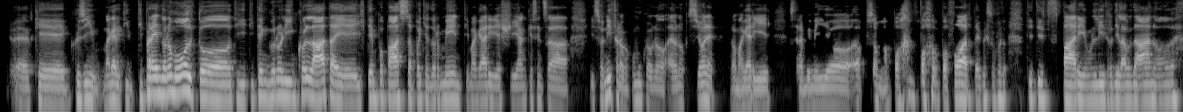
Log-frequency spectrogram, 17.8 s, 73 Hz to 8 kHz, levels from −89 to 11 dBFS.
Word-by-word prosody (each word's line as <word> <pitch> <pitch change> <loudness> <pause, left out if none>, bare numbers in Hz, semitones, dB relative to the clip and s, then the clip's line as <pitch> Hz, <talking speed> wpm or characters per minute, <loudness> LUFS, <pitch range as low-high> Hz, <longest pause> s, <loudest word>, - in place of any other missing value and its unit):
uhm, 100 0 -5
che 105 -2 -2
così 120 -3 -3
magari 115 0 +1
ti 115 -2 -12
ti 130 -2 -8
prendono 155 +1 +6
molto, 135 -8 +5
ti 120 0 -6
ti 120 0 -13
tengono 135 +1 -1
lì 135 -1 +3
incollata 130 -1 +6
e 110 -2 +1
il 110 +1 -5
tempo 130 0 -4
passa, 125 0 +4
poi 120 0 -6
ti 120 - -7
addormenti, 115 0 -3
magari 115 0 -1
riesci 110 0 -3
anche 110 +1 -5
senza 100 -4 -3 0.3
il - - -15
sonnifero, 130 -7 -1
che 95 - -13
comunque 120 -1 -9
è - - -6
uno 100 -1 -8
è - - -3
un'opzione, 110 +2 -2
però 100 0 -11
magari 95 0 -2 0.2
sarebbe 100 0 -8
meglio 105 0 -4
o 100 -1 -3
somma 100 -2 -7
un 100 - -14
po' 110 - -6
un 135 -2 -10
po' - - -3
un 120 - -12
po' 110 - -4
forte, 120 -2 +3
a - - -7
questo 120 +1 -9
punto 120 -1 -6 0.3
ti 125 - -8
ti 125 +1 -3
spari 120 -1 +3
un 115 +1 -6
litro 120 +1 -3
di 120 +1 -4
laudano. 115 +1 0
120 Hz, 185 wpm, -23 LUFS, 110-125 Hz, 0.3 s, prendono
